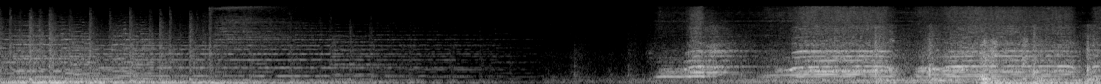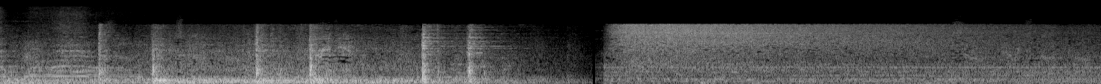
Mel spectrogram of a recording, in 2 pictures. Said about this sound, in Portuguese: Aqui em Bucareste, na Romênia, faz 12 graus. Hoje, 28 de maio, acaba de chegar o trem de Paris aqui na Gara Tarkovisti, belíssima estação de trem reconstruída depois da Segunda Guerra Mundial.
